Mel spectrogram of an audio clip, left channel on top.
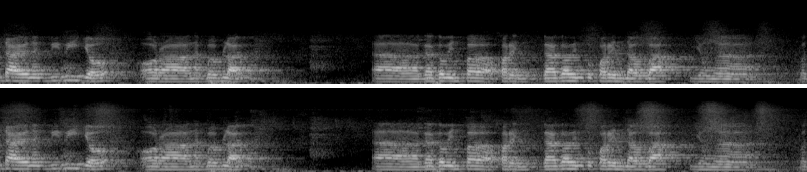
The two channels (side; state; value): both; normal; correlation 0.37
